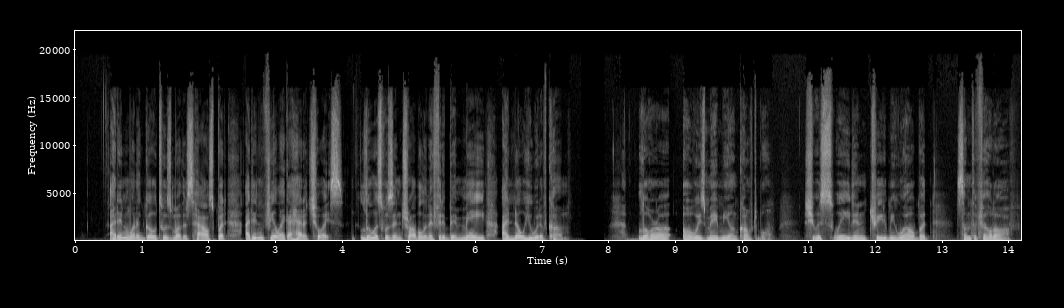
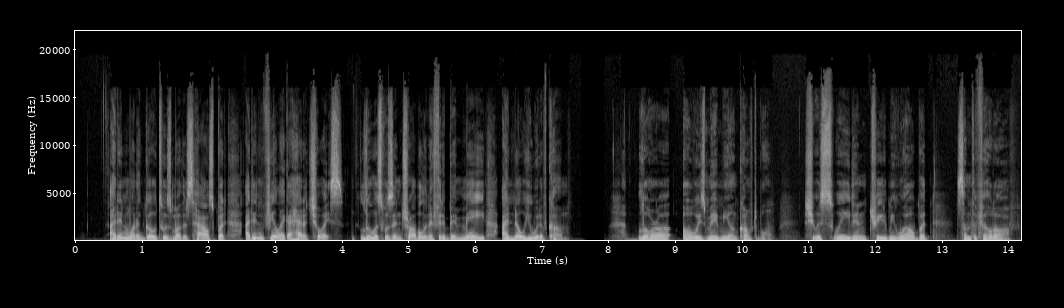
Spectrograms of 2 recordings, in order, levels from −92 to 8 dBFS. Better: neither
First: none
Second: none

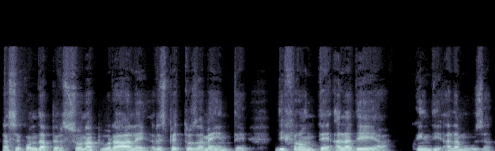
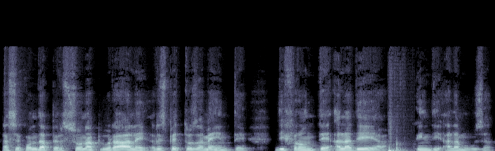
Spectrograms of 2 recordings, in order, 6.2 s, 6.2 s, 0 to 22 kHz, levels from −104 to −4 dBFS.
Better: first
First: none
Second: footsteps; noticeable; at 5 s; peak 8 dB below the speech

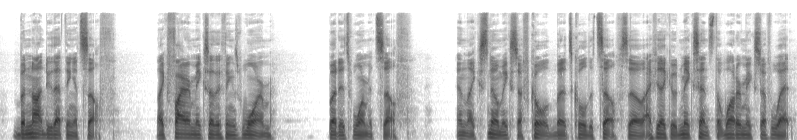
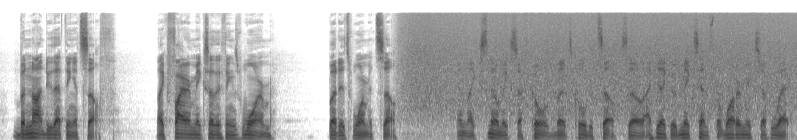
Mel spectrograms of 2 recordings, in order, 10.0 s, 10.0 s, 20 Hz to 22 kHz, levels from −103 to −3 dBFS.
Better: first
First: none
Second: hiss; loud; from 5 s on; 3 dB below the speech

